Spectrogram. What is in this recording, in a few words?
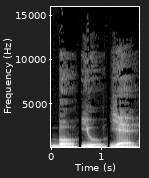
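"boyuye", concatenated syllables; Affixing experiment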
